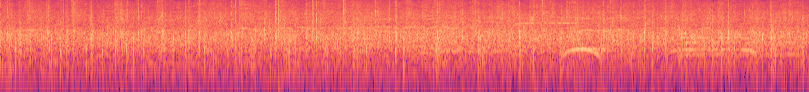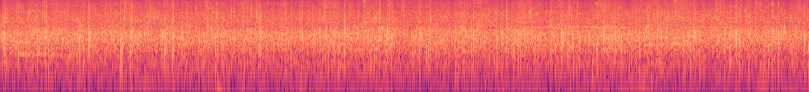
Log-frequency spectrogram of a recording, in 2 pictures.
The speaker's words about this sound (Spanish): Aplausos y más aplausos, y esto es lo bonito de, cuando se canta y cuando lo se hace con ilusión.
